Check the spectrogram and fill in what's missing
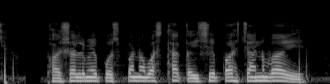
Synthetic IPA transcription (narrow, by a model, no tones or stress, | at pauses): pʰəʃəlmẽpospənəʋəst̪ʰakəɪsepəɦt͡ʃaːnbʱaːe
